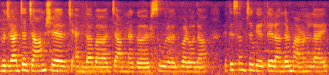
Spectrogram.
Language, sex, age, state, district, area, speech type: Sindhi, female, 30-45, Gujarat, Surat, urban, spontaneous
